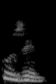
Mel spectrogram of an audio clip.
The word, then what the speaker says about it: Cousin: u s i n but pronunciation is little different than English it is kin like for recipes we call in English no kuin it is like that so the pronunciation is kuin so cousin is cuin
